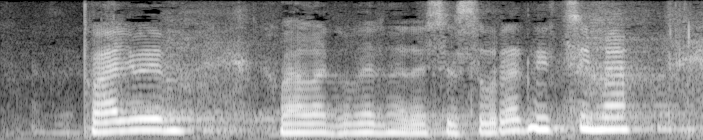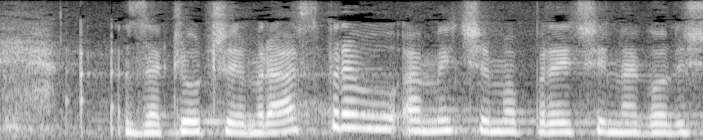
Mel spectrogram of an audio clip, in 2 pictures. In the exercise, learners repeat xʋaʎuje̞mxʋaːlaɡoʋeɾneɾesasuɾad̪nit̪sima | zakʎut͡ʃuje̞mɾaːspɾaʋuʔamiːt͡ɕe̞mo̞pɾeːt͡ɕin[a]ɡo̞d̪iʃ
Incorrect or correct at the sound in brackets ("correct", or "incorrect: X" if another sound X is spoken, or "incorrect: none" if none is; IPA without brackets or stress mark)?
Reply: correct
